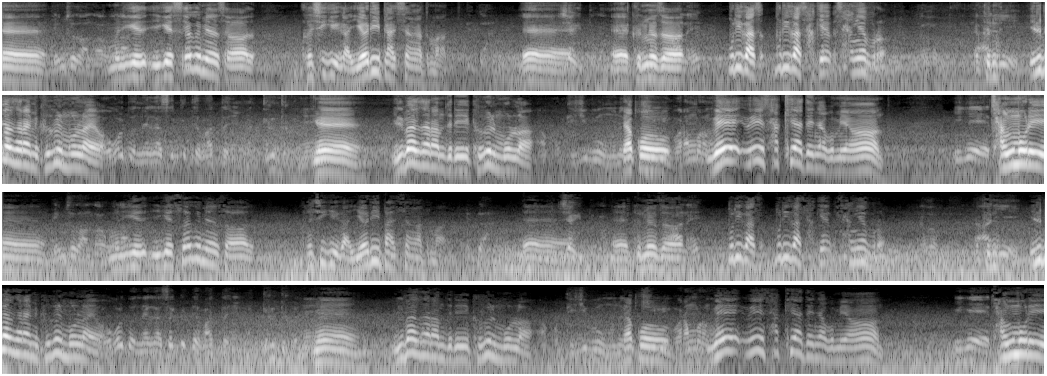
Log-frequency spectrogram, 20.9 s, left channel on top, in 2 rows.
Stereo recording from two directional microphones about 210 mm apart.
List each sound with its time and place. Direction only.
0.0 s a sound: 35° left (ahead or behind)
1.1 s speech: 35° left (ahead or behind)
5.2 s speech: 40° left (ahead or behind)
9.8 s speech: 45° left (ahead or behind)
11.9 s speech: 25° left (ahead or behind)
13.6 s a man's voice: 40° left (ahead or behind)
